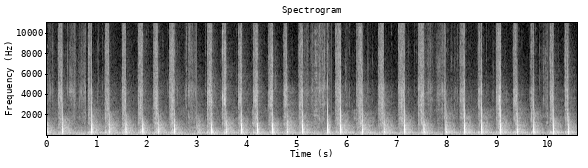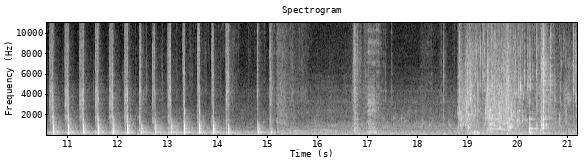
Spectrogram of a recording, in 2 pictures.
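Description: Kitchen knife shredding cabbage on a plastic cutting board: quick, even chops about three a second that stop about fourteen seconds in. Near the end, water runs from a tap over the shredded cabbage.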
